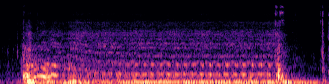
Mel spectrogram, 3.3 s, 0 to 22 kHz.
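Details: 1986 Mercury Capri 5.0, unregistered since 2003, during fuel system work, throttle held slightly open: starter turns engine steadily under three seconds with no firing, then stops; cranks but won't start, fuel pump or filter suspected.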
